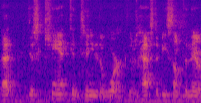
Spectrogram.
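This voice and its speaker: A man with an American accent speaks at a fairly quick pace. Noticeable background noise and audible room echo fill the recording. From southeastern Pennsylvania. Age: 60s. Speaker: newspaper journalist. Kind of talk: talk with audience Q&A. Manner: halting, many restarts.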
